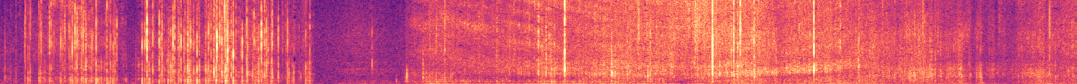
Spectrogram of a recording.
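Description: Long nails scratch across a square cork board covered with plastic faux-pearl beads. The result is a steady, dense scratching and rustling with scattered crackly clicks over a heavy low rumble.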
